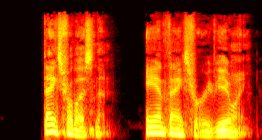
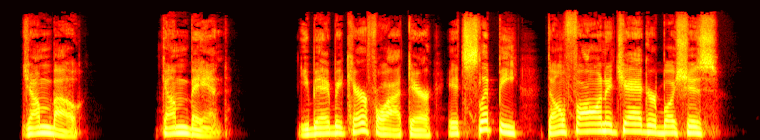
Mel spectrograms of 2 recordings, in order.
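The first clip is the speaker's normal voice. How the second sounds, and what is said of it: Western Pennsylvania Yinzer accent. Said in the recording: “a hint of that Western PA Yinzer accent”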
